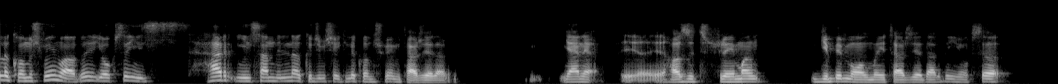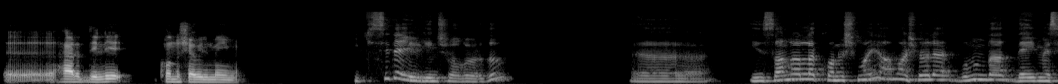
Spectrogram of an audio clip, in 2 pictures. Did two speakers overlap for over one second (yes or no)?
no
